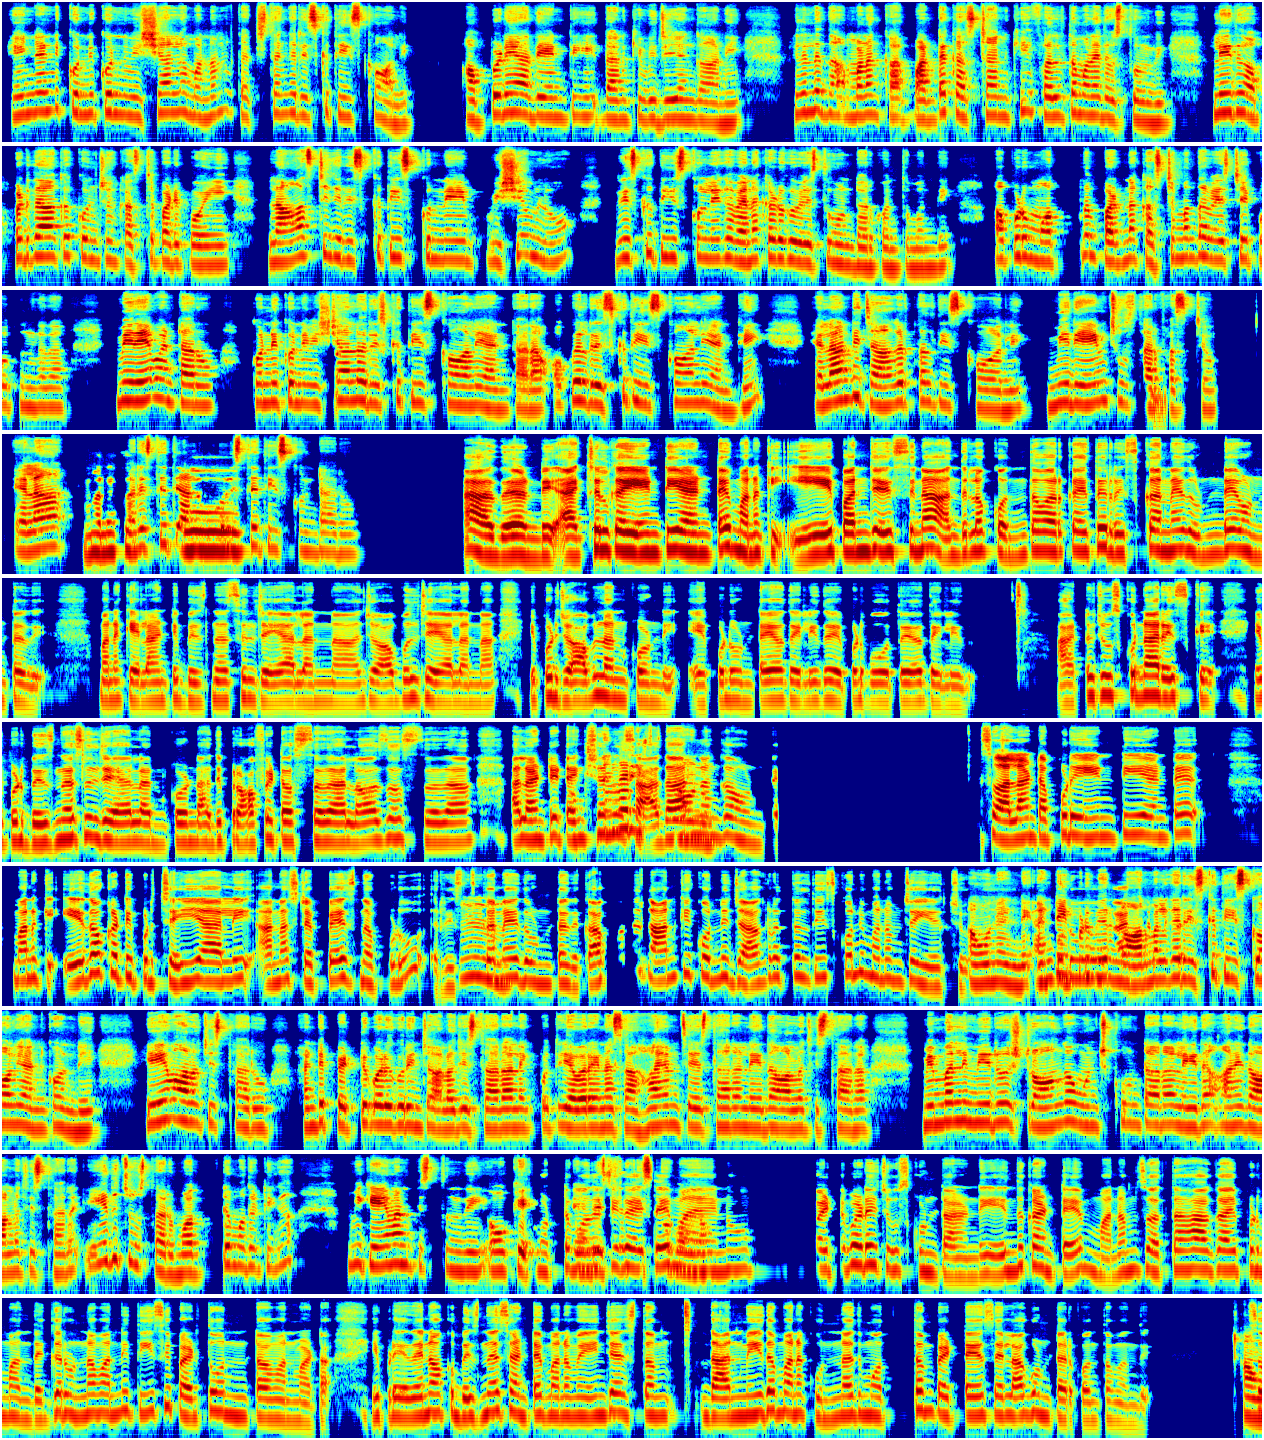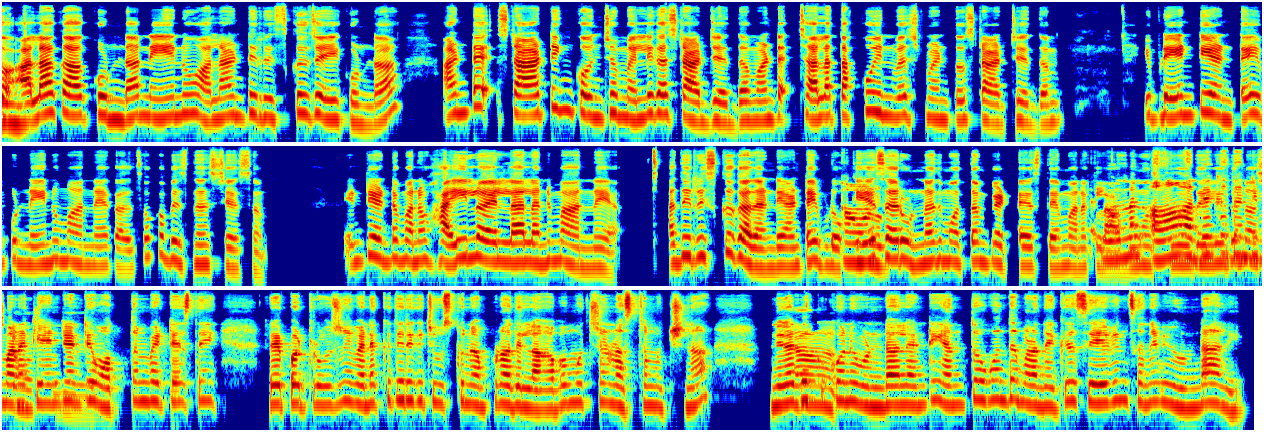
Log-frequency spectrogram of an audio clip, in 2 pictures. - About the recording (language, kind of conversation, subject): Telugu, podcast, రిస్క్ తీసేటప్పుడు మీరు ముందుగా ఏ విషయాలను పరిశీలిస్తారు?
- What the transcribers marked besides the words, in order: in English: "రిస్క్"; in English: "లాస్ట్‌కి రిస్క్"; in English: "రిస్క్"; other background noise; in English: "రిస్క్"; in English: "రిస్క్"; in English: "ఫస్ట్?"; tapping; in English: "యాక్చువల్‌గా"; lip smack; in English: "సో"; in English: "యాక్చువల్‌గా"; in English: "నార్మల్‌గా రిస్క్"; in English: "స్ట్రాంగ్‌గా"; in English: "రిస్క్"; lip smack; in English: "సో"; in English: "స్టార్టింగ్"; in English: "స్టార్ట్"; in English: "ఇన్వెస్ట్‌మెంట్‌తో స్టార్ట్"; in English: "బిజినెస్"; in English: "హై‌లో"; lip smack; in English: "రిస్క్"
